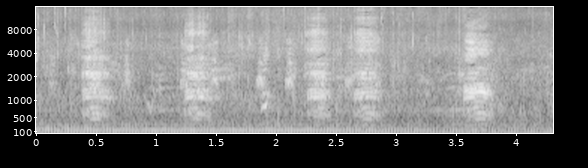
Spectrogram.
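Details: Pekin ducks, two males and one female, meeting one another give a series of short, harsh, nasal quacks, about five bursts spaced roughly a second apart, over a steady low mechanical hum.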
